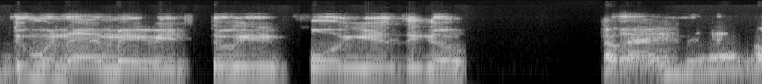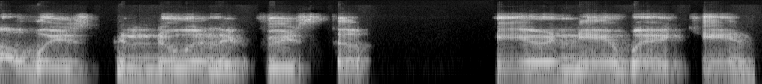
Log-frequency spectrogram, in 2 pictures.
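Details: Adult man born with cerebral palsy, wheelchair user with physical limitations; the host notes speaking is hard for him; dysarthria (cerebral palsy).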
